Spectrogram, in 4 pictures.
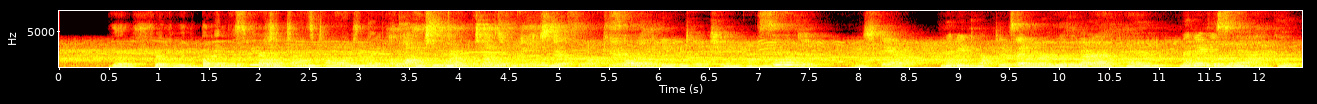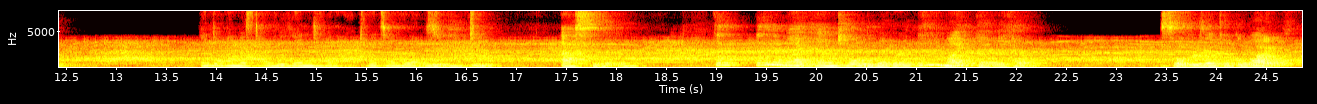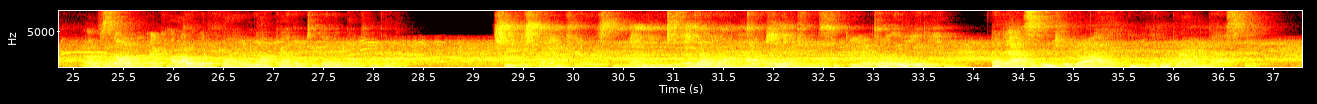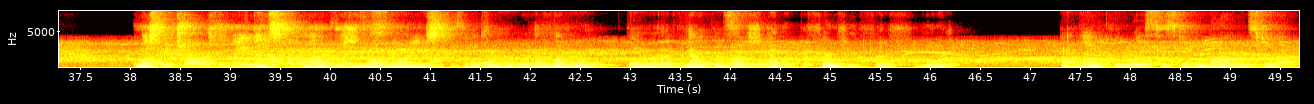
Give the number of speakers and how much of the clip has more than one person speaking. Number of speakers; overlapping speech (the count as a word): eight, about 36%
